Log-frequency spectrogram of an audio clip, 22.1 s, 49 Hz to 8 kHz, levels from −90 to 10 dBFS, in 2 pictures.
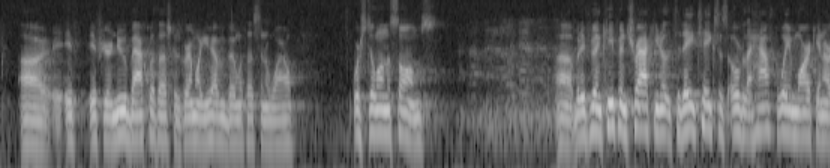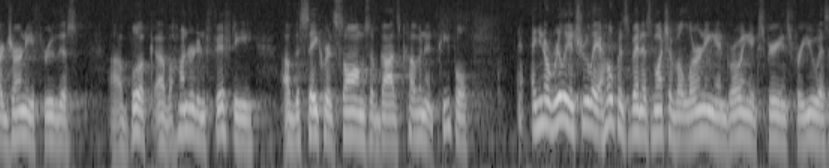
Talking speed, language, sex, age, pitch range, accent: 210 wpm, English, male, 50-69, 115-145 Hz, American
